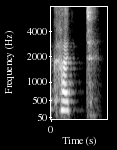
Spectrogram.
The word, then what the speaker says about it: cut: often in American English instead of cut that sharp aspirated T your tongue is still going to go in the T position cut so the tongue has to be there in order for it to register as a t even if you don't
